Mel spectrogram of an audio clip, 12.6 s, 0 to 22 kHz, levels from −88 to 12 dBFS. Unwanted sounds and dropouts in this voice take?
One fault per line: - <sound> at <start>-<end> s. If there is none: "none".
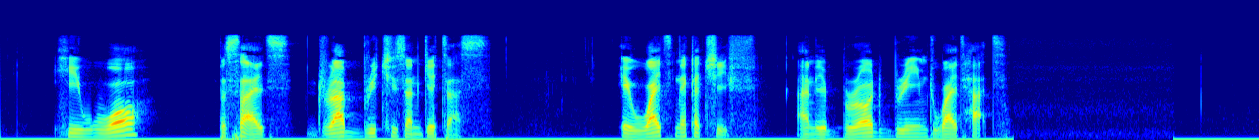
none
